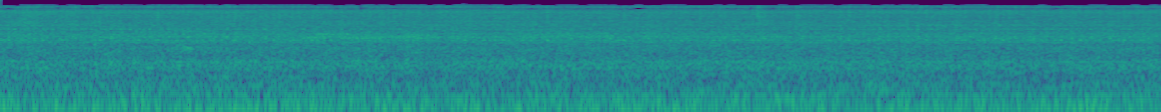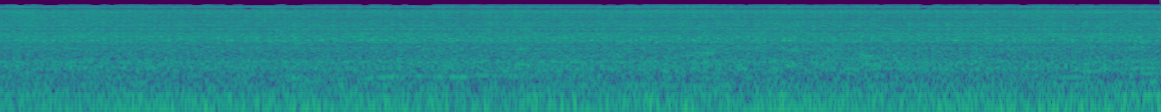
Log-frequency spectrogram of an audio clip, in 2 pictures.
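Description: A police SUV's engine idling close by, a steady low rumble, with faint voices in the background.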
